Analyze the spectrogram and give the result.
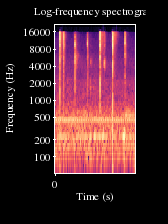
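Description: Acrylic nails are tapped several times, giving short, dry, high-pitched clicks with almost no ring. The hard clicking shows the acrylic nails are dry and ready to be filed.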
